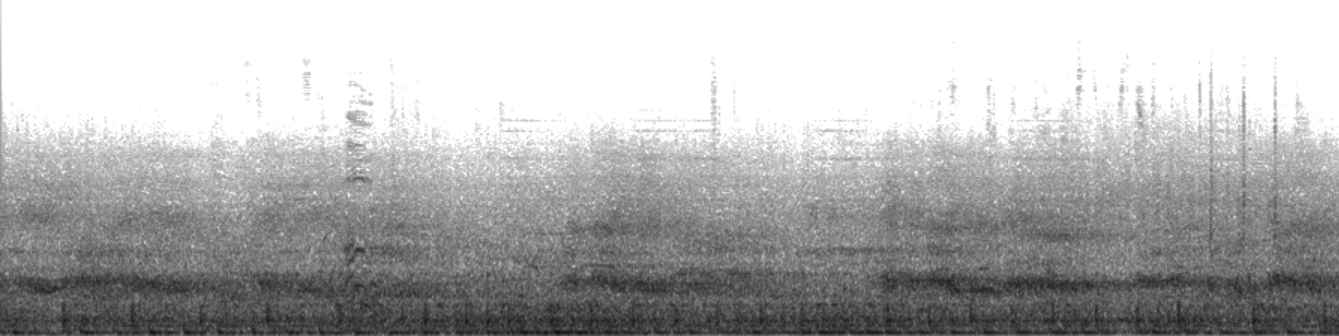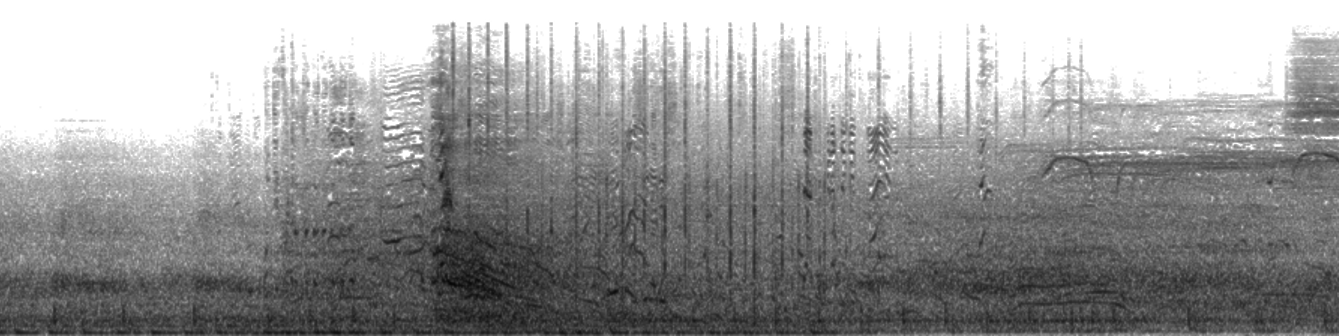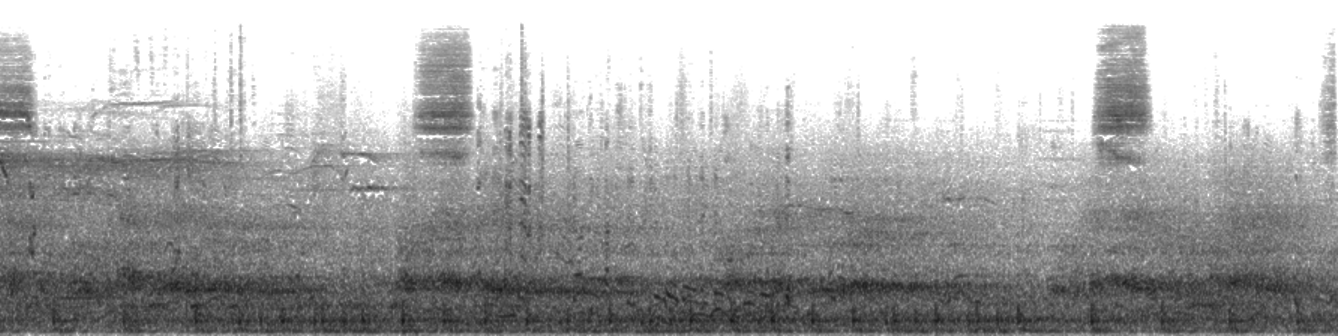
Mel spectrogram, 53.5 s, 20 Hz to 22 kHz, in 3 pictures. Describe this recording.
Field recording of the spectator's perspective of a German Regions' League football game in Leipzig's Red Bull Arena, on April 28th 2013. RB Leipzig is playing against FC Magdeburg. The recorder is situated amongst several spectators of all ages, several children are present and heard.
A botched attempt at scoring a goal by RB Leipzig. Spectators shout with mounting excitement, and then with sudden disappointment.
Recording was conducted in the RB Leipzig fans' block using a Zoom H2, mics set to 90° dispersion.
